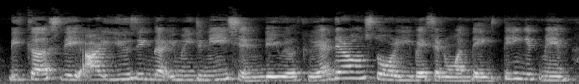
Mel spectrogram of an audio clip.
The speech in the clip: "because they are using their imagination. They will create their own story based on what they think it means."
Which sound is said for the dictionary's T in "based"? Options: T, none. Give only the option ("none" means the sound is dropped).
none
